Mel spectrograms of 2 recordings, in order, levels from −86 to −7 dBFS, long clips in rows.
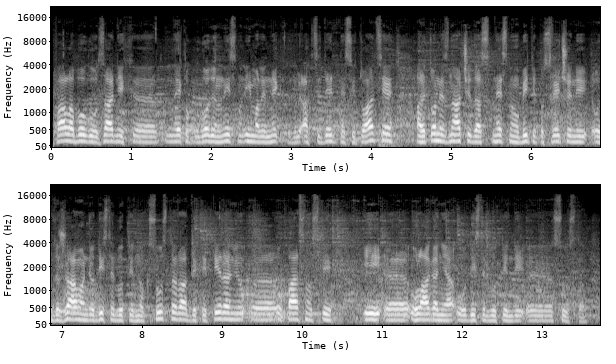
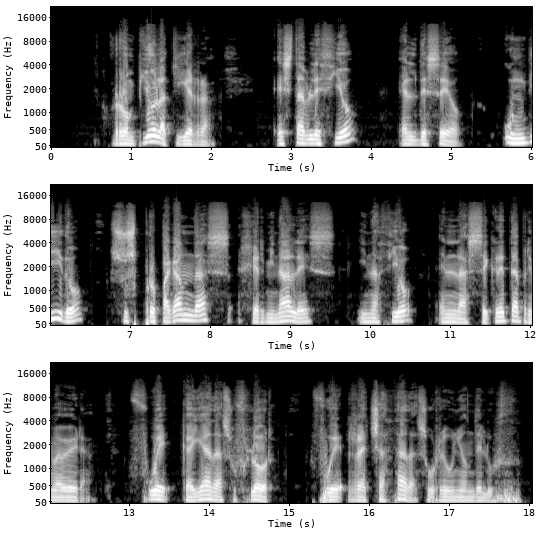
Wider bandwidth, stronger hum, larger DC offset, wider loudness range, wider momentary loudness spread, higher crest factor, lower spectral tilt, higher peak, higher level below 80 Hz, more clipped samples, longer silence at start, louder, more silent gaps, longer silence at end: first, 16.5 kHz vs 13 kHz; neither; neither; about the same, 2 LU vs 2 LU; second, 7 LU vs 11 LU; about the same, 16 dB vs 12 dB; about the same, -7 dB/octave vs -6 dB/octave; about the same, 0 dBFS vs 0 dBFS; second, -54 dBFS vs -34 dBFS; neither; second, 0 s vs 0.75 s; second, -17 LUFS vs -12 LUFS; neither; second, 0 s vs 0.15 s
